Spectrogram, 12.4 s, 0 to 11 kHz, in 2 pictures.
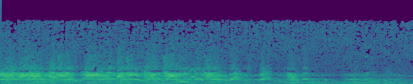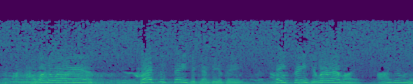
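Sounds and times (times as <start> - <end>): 
pack of sled dogs barking and yipping: 0.0 - 7.0
noisy crowded background: 0.0 - 12.3
speech: 9.0 - 12.3.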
